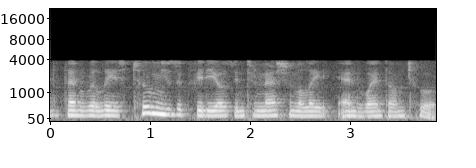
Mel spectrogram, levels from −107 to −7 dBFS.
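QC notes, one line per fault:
No fault to note for these QC notes.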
